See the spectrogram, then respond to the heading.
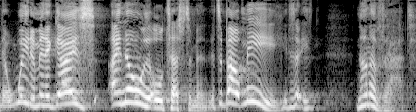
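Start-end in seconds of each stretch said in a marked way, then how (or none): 0.0-3.4 high, lightly voiced eager protest; mock excited Jesus. Preacher imagining Jesus protesting to the crowd, higher and eager. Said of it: "he's like".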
